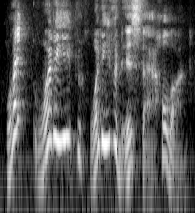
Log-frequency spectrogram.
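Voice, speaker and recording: Young guy doing a visual novel let's play, theatrical reading, really lively pitch swings. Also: normal speed. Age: young adult.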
